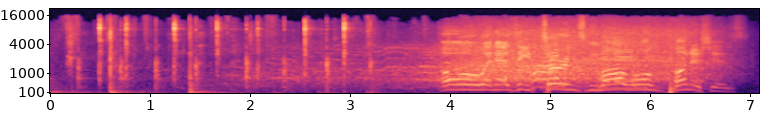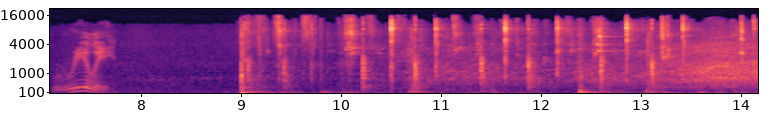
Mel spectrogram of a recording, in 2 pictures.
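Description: A table tennis ball clicks back and forth between paddles and the table in a fast rally.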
